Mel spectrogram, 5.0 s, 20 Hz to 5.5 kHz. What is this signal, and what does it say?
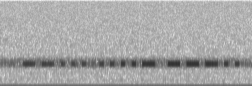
Morse code, heard as a keyed tone, about 11 wpm, 710 Hz. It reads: 748
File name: lu4aao / LU7AA 14ago2012 1012LU 7022KHz FL angos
